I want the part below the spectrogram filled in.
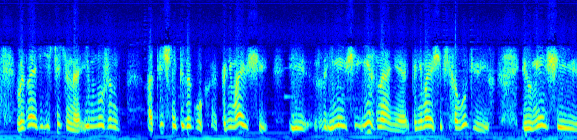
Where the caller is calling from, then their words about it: Arkhangelsk, Arkhangelsk Oblast, Russia; Я из Архангельска, преподаватель, мне 76 лет.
